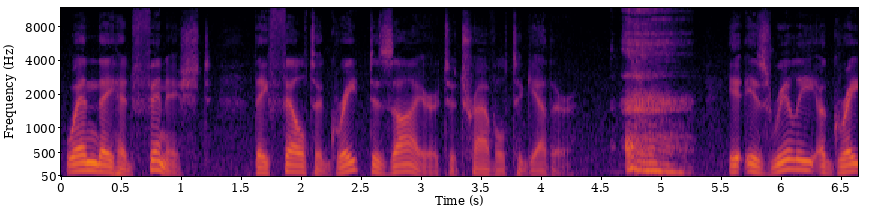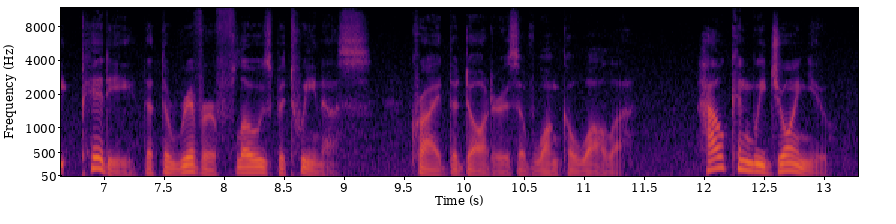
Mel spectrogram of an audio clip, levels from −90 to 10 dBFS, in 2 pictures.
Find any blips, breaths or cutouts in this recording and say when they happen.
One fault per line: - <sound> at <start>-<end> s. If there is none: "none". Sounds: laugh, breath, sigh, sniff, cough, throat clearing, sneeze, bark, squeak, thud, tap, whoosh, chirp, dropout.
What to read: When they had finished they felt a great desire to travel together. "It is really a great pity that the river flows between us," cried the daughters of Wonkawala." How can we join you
- laugh at 4.6-5.3 s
